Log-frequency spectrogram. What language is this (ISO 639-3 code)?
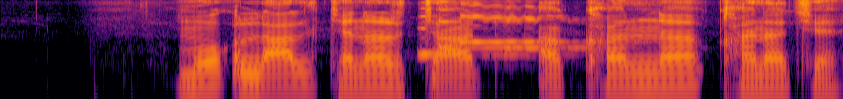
mag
